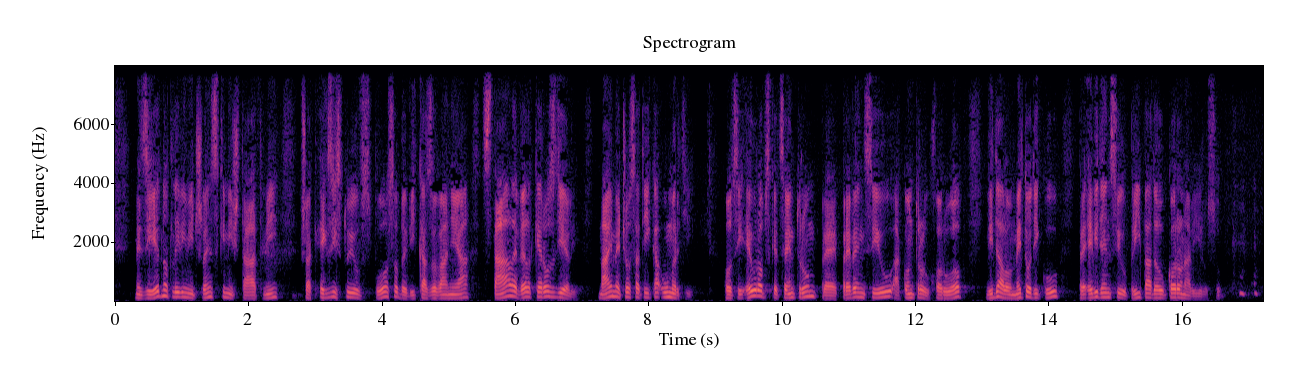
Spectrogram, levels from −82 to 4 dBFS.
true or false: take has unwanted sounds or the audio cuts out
true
